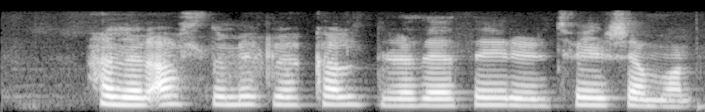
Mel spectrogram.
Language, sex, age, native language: Icelandic, female, 12, Icelandic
